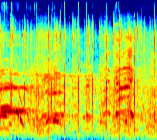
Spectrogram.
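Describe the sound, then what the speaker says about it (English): An audience claps for an engine-building team during a timed assembly competition, brief uneven applause under loud talk from a host and crowd chatter. "Let's give them a hand."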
